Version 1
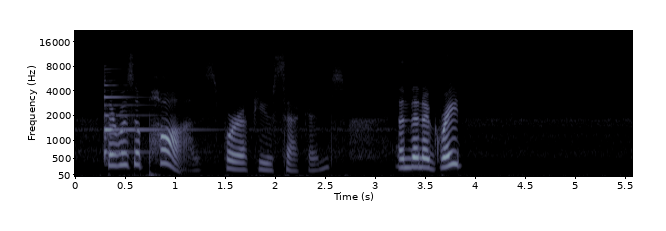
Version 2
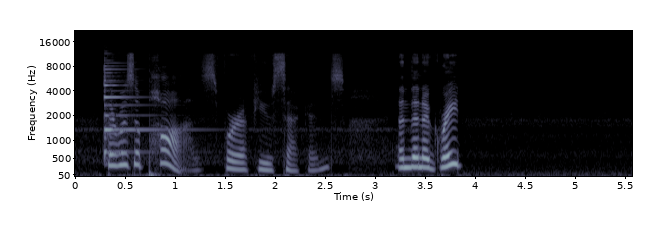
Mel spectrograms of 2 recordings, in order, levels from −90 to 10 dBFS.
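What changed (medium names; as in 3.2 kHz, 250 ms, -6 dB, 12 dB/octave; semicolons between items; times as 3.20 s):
background +4.5 dB; master: remove three-band isolator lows -21 dB, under 480 Hz, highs -19 dB, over 2.6 kHz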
